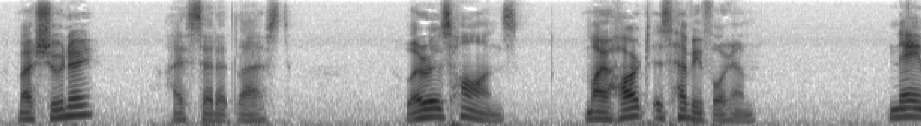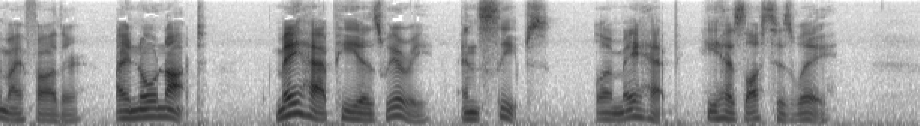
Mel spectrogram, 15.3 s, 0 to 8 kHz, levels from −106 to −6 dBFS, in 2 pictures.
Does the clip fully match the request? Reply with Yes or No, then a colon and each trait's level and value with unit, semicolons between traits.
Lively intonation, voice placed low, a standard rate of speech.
No: wide, 6.3 semitones; low, 115 Hz; slow, 130 wpm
